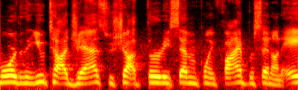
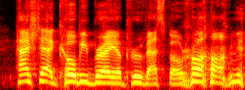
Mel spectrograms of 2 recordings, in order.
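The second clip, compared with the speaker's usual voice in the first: ordinary delivery, nothing marked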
